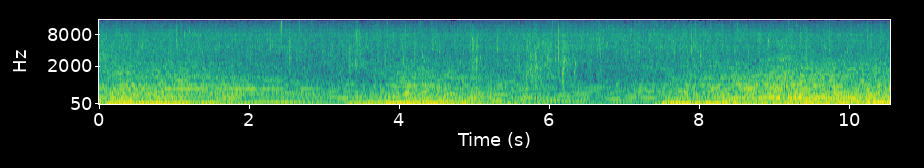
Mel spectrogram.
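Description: Heavy rain falling steadily, mixed with a film score of held, low orchestral tones. The low notes fade out about three seconds in and again around seven seconds, then swell back in.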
